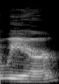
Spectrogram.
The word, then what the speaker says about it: Weir: So South Shore Theater Experience, The Weir, opening October 28th. – Spell The Weir, because it's spelled weird. – W-E-I-R. – W-E-I-R. – Like Bob Weir of the Grateful Dead.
